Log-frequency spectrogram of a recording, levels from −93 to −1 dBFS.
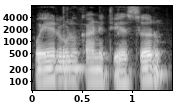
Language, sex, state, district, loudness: Kannada, male, Karnataka, Koppal, -15 LUFS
